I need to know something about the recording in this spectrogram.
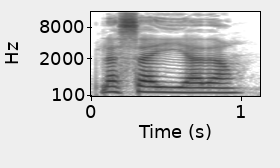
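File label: "lassaiat", female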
